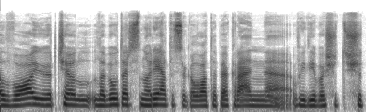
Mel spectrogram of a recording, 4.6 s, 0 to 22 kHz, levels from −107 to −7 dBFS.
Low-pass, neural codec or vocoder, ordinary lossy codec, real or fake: 14.4 kHz; vocoder, 48 kHz, 128 mel bands, Vocos; Opus, 64 kbps; fake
